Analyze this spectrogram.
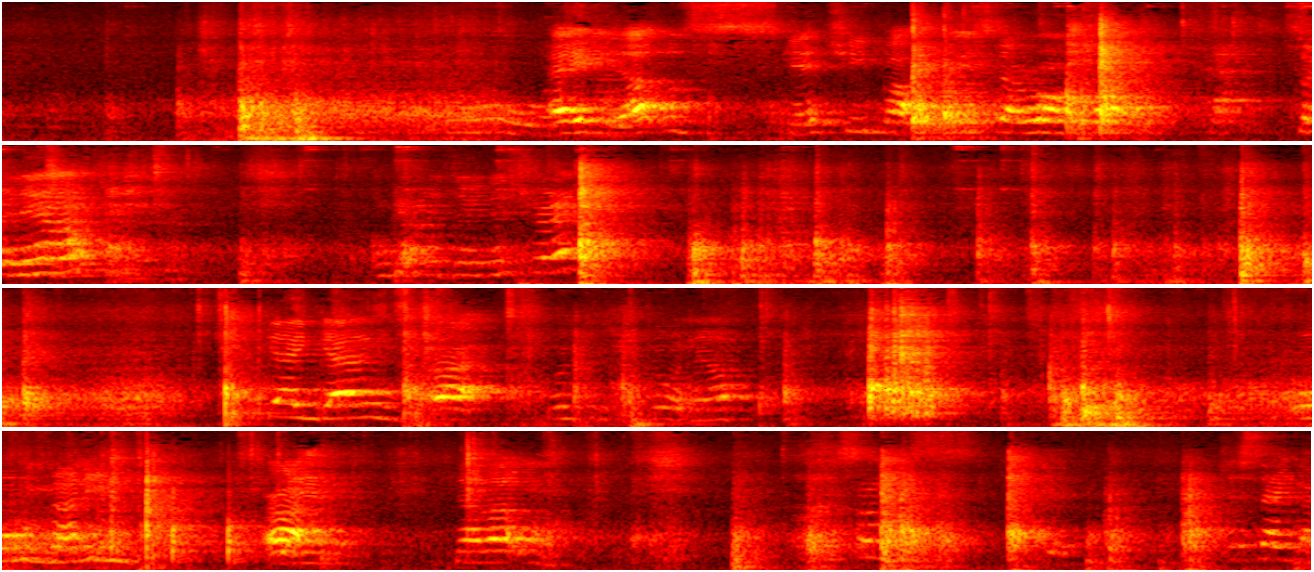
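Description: Skateboard wheels roll and rattle on a concrete floor.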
